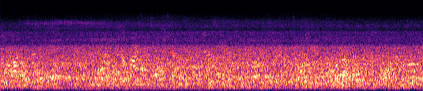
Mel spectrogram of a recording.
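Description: A crowd of adults and children chatters all around in a large echoing hall.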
